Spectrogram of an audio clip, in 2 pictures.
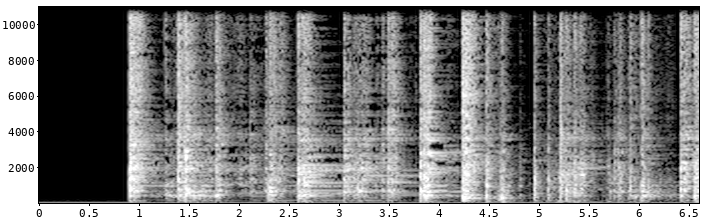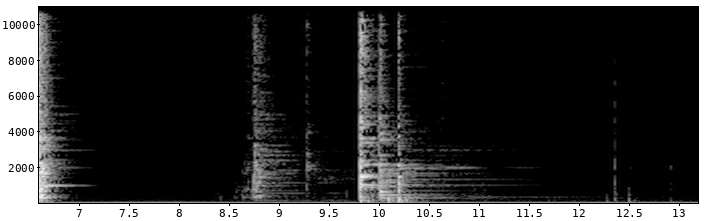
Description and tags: clattering metal objects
